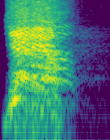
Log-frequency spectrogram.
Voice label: "yeah", group of men; ooh ahh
